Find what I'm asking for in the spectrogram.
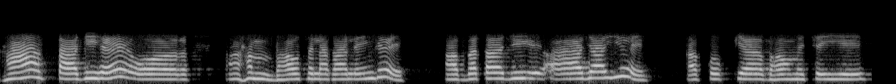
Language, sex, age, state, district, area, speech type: Hindi, female, 30-45, Madhya Pradesh, Hoshangabad, rural, conversation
